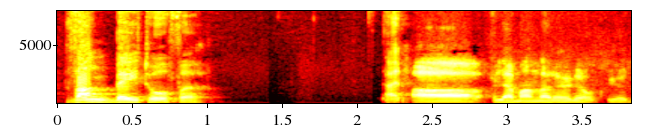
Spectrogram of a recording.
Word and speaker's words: van Beethoven: Ama Van Beethoven demek de bana ters. Yıllarca Van Beethoven dedikten sonra şimdi aslında, ama Flamanca okunuş öyle. Van Beethoven.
